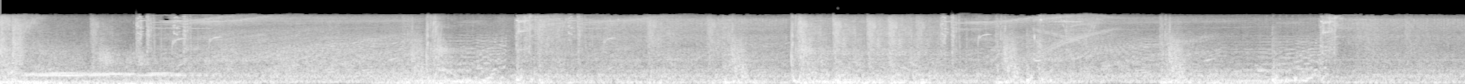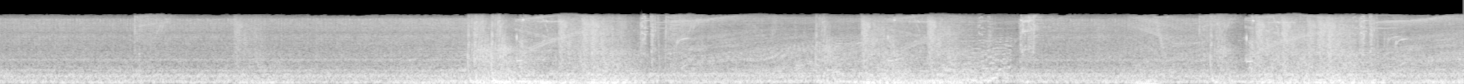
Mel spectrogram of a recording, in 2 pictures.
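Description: Game music plays steadily.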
